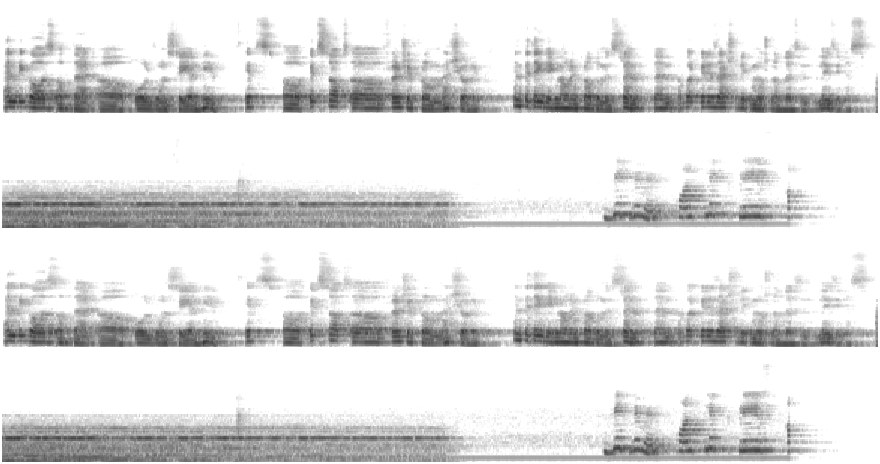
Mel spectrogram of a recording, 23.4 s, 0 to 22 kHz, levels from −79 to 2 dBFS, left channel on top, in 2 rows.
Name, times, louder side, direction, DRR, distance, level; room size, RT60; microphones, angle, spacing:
voice 1, 0.0-2.9 3.2-6.4 6.8-11.5, left 2 dB, 40° left, 0.5 m, -24 dB
sound 1, 11.6-17.6, right 1 dB, 45° right, 1.5 m, -28 dB
voice 2, 19.7-22.2, right 3 dB, 60° right, 0.5 m, -30 dB
12.0 x 11.0 x 4.5 m
head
